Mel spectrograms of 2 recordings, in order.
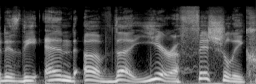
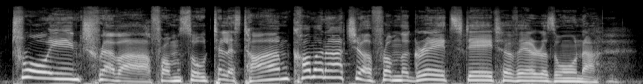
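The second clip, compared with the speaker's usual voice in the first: bad put-on Irish accent, higher; 2 semitones higher than usual. Co-host introducing the show, slipping into a bad Irish accent. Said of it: "You just like switched halfway".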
